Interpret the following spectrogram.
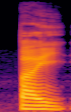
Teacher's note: Vous pouvez vous entraîner et vérifier si vous le prononcez correctement en mettant la main devant votre bouche. Vous ne devez pas sentir d'air qui en sort du tout. · Quand on le prononce, il faut faire attention de ne pas souffler d'air du tout. Seul le son sort de votre bouche. Vous pouvez vous entraîner et vérifier si vous le prononcez correctement en mettant la main devant votre bouche. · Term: P non aspiré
